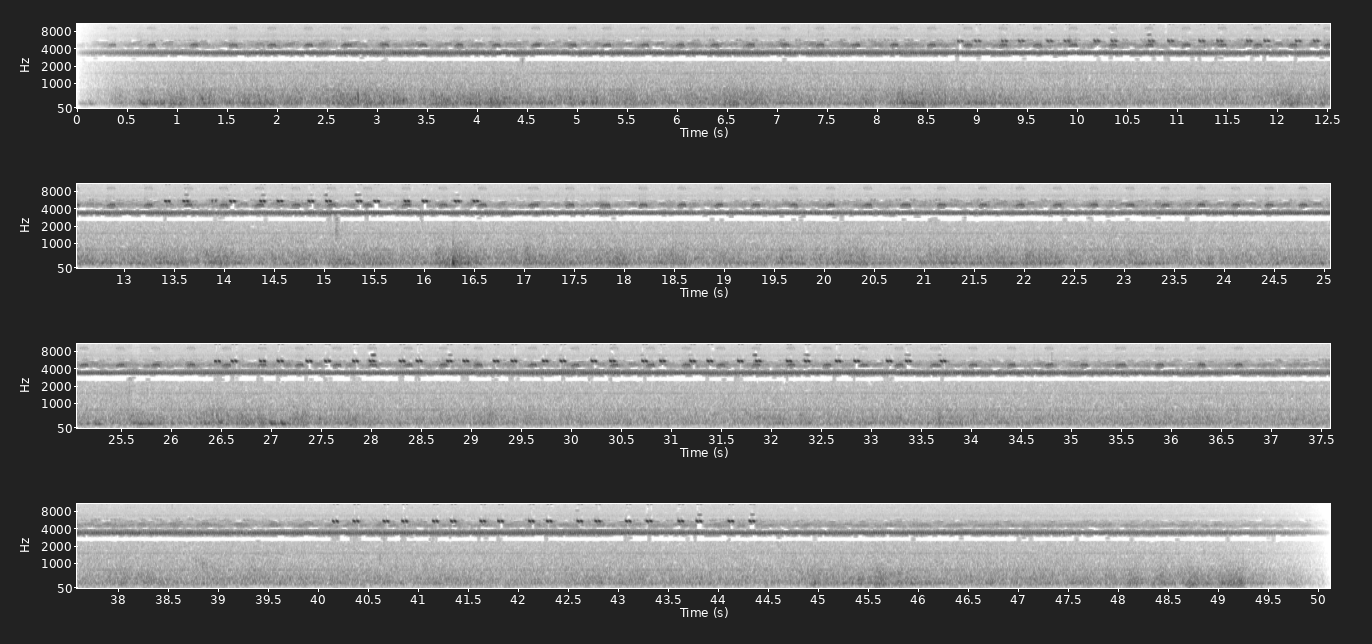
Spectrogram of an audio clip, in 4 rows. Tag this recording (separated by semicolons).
field-recording; Joshua-Tree-National-Park; PCM-D1; insects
